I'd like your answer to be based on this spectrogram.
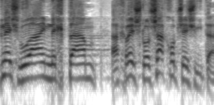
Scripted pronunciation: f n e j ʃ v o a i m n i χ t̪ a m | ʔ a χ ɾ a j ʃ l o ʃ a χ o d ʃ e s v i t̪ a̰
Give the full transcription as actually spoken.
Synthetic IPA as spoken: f n e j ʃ v u a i m n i χ t̪ a m | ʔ a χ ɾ e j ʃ l o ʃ a χ o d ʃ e ʃ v i t̪ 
